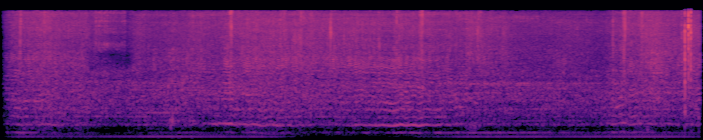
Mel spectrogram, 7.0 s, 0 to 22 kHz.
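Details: A western honey bee with a leg stuck in a common milkweed flower buzzes steadily, a low droning hum with a clear fundamental and rich overtones; Kalamazoo, Michigan, June 26, 2018.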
